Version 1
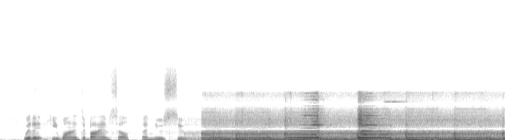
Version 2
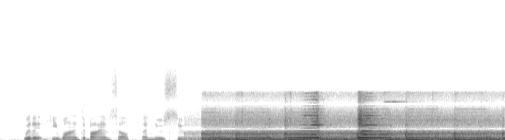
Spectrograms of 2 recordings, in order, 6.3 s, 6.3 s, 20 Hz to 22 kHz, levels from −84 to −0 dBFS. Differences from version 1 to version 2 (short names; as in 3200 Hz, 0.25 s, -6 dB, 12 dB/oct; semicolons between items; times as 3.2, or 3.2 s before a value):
speech -3.5 dB; background +5.0 dB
